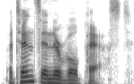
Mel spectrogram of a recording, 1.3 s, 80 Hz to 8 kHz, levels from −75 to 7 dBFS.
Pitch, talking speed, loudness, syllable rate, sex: 130 Hz, 180 wpm, -17 LUFS, 6.5 syllables/s, male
